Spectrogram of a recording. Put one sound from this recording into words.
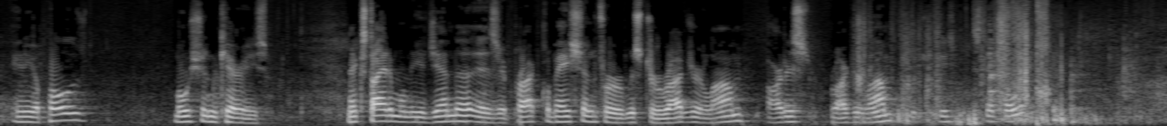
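A man speaks calmly into a microphone.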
